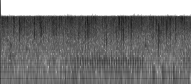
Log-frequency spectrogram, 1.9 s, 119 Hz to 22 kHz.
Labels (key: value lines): label: biophony, croak
recorder: SoundTrap 500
